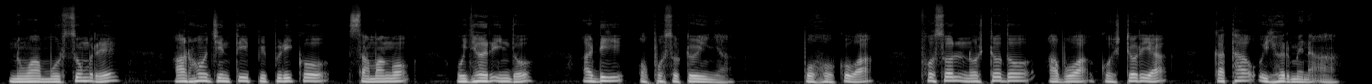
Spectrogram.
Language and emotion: Santali, fearful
